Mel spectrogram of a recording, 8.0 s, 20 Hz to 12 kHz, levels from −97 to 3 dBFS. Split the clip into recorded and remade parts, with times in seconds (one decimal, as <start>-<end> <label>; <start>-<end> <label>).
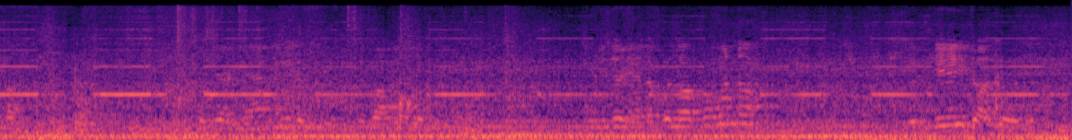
0.0-0.7 recorded; 0.7-1.4 remade; 1.4-8.0 recorded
